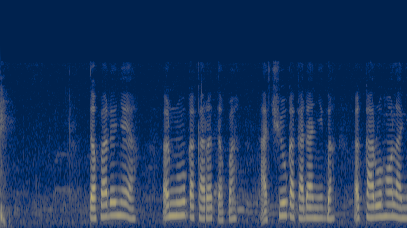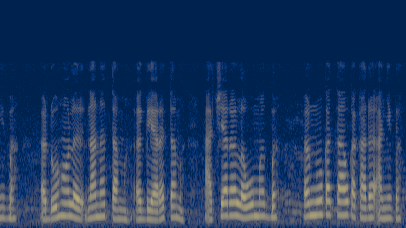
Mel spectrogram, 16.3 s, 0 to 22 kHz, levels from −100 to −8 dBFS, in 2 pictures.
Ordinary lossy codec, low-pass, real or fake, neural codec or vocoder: AAC, 48 kbps; 7.2 kHz; real; none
